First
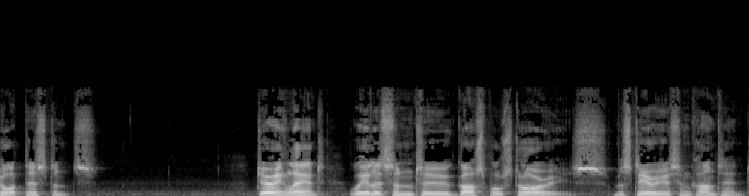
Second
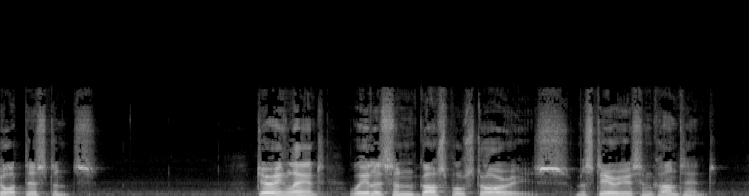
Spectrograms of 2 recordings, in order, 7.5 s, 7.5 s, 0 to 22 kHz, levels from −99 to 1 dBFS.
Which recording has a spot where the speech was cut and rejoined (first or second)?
second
